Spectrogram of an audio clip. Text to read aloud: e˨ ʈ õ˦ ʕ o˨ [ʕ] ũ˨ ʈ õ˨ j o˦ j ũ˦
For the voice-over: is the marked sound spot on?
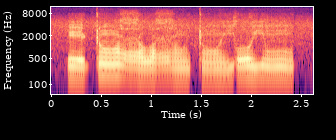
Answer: yes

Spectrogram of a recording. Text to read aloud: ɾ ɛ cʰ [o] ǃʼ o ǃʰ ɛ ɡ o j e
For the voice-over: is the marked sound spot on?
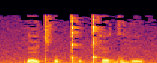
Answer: yes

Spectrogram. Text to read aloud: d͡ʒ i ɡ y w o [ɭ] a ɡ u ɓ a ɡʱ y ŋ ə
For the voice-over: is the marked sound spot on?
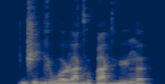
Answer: yes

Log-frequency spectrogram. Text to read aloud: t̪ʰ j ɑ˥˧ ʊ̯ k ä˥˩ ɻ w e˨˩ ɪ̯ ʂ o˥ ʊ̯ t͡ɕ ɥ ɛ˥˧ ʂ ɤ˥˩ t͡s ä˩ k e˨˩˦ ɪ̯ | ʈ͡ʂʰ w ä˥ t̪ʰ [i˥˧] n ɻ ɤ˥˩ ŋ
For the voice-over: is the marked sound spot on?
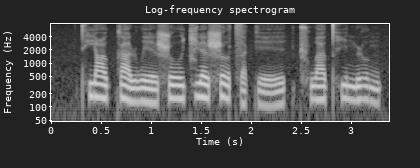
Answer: yes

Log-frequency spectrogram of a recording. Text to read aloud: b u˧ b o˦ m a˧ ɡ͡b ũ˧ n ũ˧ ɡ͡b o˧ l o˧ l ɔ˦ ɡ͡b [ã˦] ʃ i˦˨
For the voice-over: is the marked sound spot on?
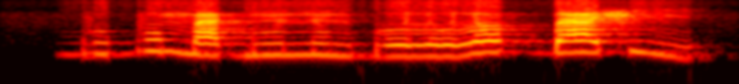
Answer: no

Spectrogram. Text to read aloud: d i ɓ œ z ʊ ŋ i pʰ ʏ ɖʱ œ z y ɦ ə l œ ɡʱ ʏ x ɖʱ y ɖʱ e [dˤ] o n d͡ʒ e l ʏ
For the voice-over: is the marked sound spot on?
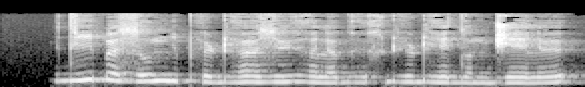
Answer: no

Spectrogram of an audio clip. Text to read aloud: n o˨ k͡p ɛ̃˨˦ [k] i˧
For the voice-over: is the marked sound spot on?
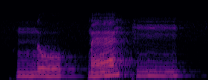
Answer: yes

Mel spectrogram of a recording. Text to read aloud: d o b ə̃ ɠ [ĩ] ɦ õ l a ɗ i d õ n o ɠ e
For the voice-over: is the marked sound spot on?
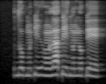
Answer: no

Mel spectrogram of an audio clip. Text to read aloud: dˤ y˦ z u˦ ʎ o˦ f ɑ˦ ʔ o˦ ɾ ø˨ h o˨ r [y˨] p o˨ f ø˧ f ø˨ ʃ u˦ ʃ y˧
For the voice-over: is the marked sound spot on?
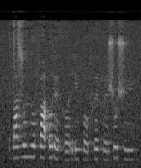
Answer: no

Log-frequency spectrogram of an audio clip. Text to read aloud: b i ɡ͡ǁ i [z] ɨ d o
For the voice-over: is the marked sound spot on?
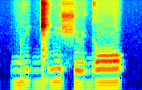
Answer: no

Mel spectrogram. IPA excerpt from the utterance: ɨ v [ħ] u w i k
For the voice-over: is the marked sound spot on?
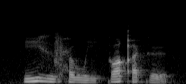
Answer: yes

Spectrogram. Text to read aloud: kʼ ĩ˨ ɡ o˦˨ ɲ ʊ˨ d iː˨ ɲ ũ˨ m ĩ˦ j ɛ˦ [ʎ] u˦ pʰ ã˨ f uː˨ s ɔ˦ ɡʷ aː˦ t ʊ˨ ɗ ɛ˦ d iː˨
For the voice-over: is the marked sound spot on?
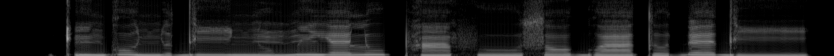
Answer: no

